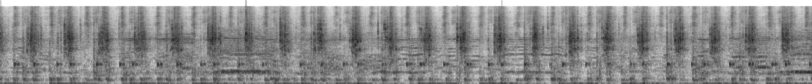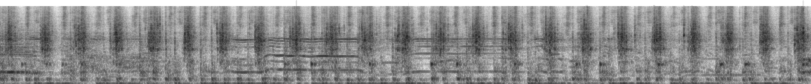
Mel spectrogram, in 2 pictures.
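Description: Maculelê music: atabaque drums holding a steady low beat under rapid, evenly spaced wooden clacks of grima sticks being struck together, with hand shakers.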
